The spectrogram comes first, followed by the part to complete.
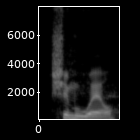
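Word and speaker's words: שְׁמוּאֵל: Shemuel is how it's pronounced.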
